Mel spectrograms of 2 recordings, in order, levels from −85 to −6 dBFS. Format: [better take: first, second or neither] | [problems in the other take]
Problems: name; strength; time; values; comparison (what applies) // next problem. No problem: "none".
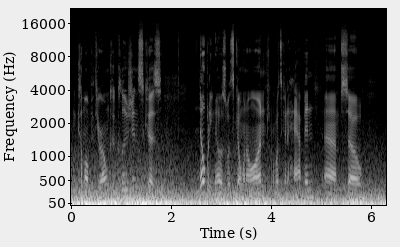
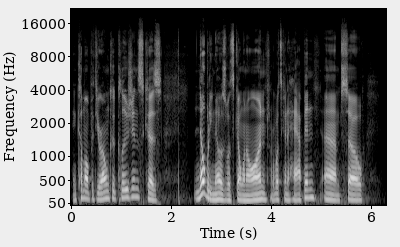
second | wind noise on the microphone; heavy; 5 dB below the speech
